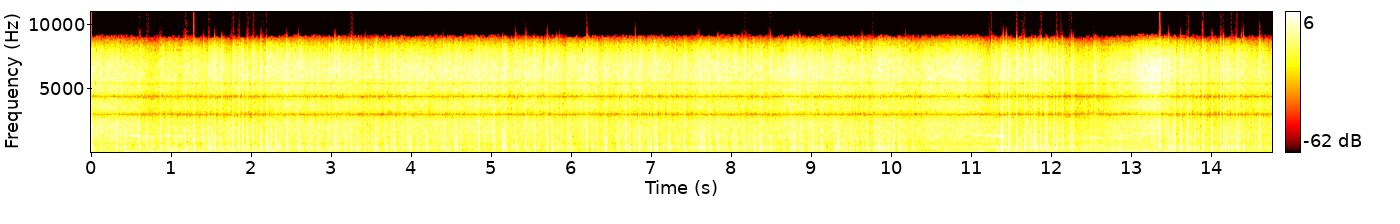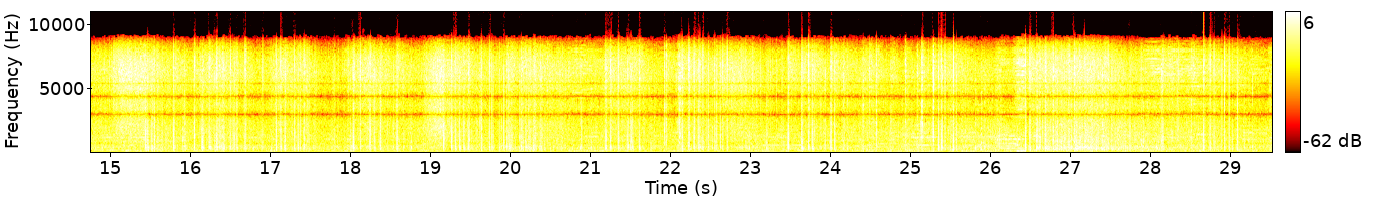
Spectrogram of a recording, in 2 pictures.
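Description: Fireworks display going off: a dense, unbroken crackle of many pops and bangs, growing fuller near the end, with music playing underneath.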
